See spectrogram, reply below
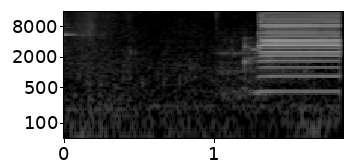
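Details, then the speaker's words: MEDUMAT Standard a emergency ventilator assist-function test: after one minute of no patient breathing, near silence gives way to a sudden loud, steady high-pitched acoustic no-assist alarm. "now we hear the acoustic alarm so this test is also okay"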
